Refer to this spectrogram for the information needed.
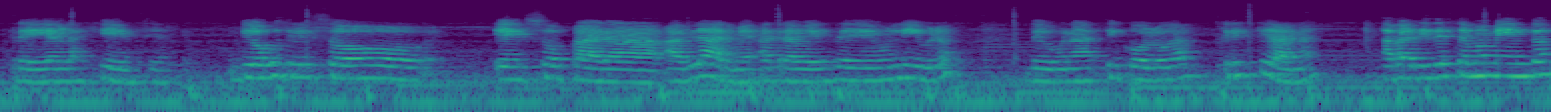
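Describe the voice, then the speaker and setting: Woman's testimony over music. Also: mid-range voice. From Cuba. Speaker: psychologist giving testimony. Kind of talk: personal testimony. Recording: echoey, distant, with clear music behind.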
